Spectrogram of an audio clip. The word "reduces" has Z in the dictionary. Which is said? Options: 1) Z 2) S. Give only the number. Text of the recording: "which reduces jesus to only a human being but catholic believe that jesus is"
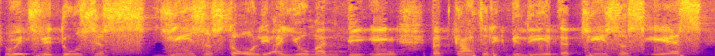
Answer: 2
